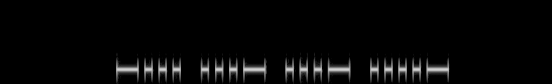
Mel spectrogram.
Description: Morse code, heard as a keyed tone, about 17 wpm, 700 Hz. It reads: BVV4
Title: Four Challenging Letter-Number Combinations 17wpm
